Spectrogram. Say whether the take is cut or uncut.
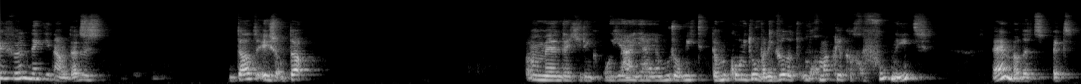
uncut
